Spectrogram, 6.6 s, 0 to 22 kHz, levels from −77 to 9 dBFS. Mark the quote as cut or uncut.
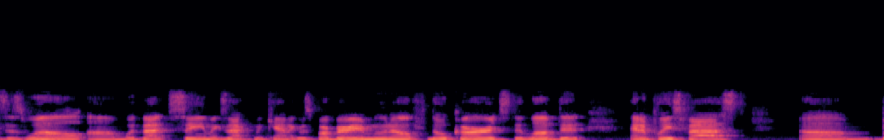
uncut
